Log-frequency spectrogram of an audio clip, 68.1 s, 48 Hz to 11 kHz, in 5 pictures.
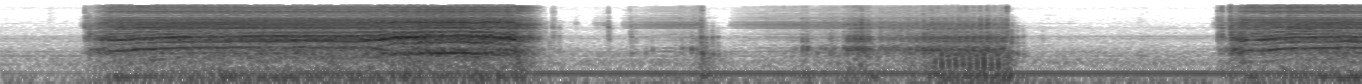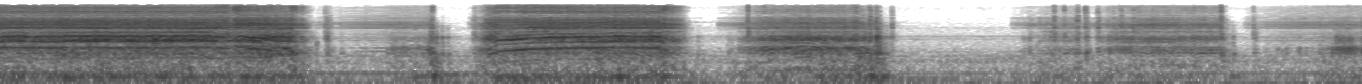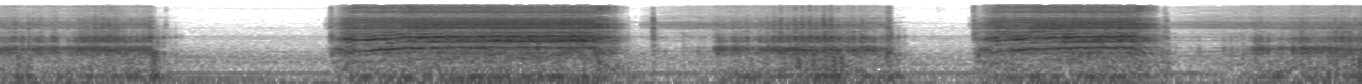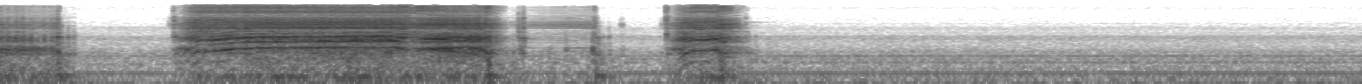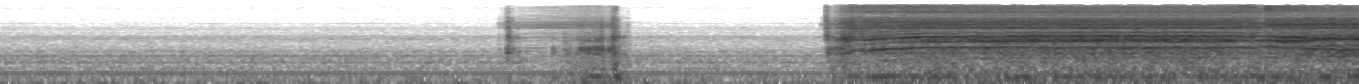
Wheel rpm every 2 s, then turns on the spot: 30, 70, 40, 0, 10, 0, 50, 70, 20, 40, 20, 0, 10, 0, 0, 40, 40, 20, 20, 20, 10, 40, 50, 10, 0, 0, 0, 0, 0, 0, 10, 40, 70, 70.
16-18 34-36 38-42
